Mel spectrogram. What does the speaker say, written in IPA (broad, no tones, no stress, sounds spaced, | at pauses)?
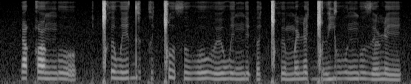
ɛ q u ŋ o | ǀʰ ə w e d̪ ø k ə ǀ u θ u β o β ø w e ŋ e ʔ ə ǀʰ ø m ɛ ɳ ɛ ɡ͡ǀ ø j u β ə ŋ u ð ø ɳ e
